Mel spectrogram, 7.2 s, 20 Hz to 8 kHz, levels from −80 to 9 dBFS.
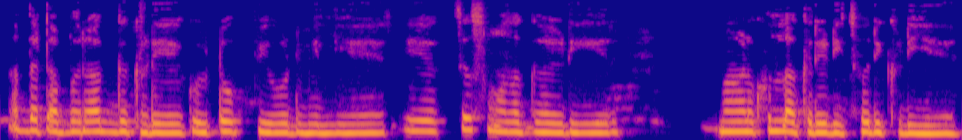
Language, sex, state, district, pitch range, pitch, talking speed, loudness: Rajasthani, female, Rajasthan, Churu, 190-215 Hz, 205 Hz, 165 wpm, -17 LUFS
